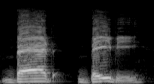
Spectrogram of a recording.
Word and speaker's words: Bhad Bhabie: So another rapper, Bad Baby. Her name is spelled Bhad, Mm-hmm.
